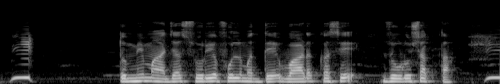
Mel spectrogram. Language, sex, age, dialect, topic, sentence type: Marathi, male, 31-35, Standard Marathi, agriculture, question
